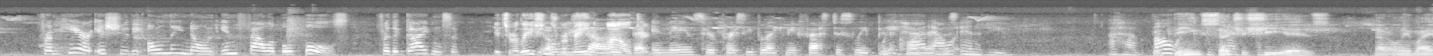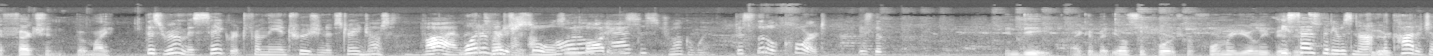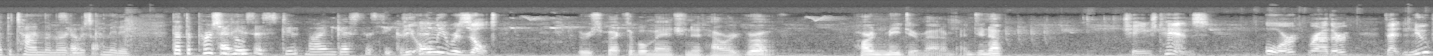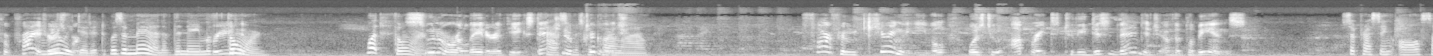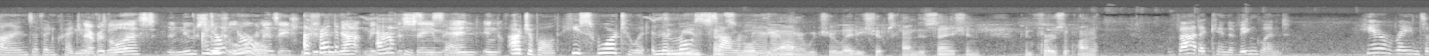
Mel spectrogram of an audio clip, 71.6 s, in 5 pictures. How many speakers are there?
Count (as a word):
six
